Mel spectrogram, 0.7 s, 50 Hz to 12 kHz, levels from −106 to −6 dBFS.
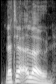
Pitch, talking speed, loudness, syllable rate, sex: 130 Hz, 240 wpm, -13 LUFS, 8.2 syllables/s, male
